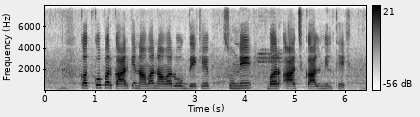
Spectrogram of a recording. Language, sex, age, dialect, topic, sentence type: Chhattisgarhi, female, 25-30, Central, banking, statement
